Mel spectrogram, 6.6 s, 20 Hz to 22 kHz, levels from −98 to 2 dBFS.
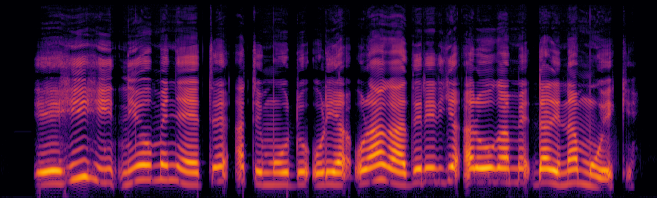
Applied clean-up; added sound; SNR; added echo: none; none; none; none.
